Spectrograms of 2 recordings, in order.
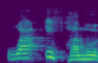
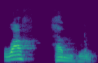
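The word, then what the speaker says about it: وَافْهَمْهُ: Iqra ad-darsa wa ifhamhu kan? Dibacanya wafhamhu.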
